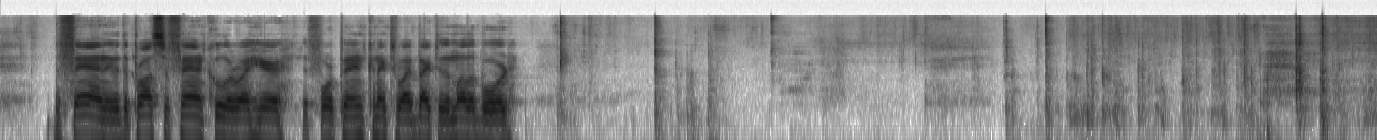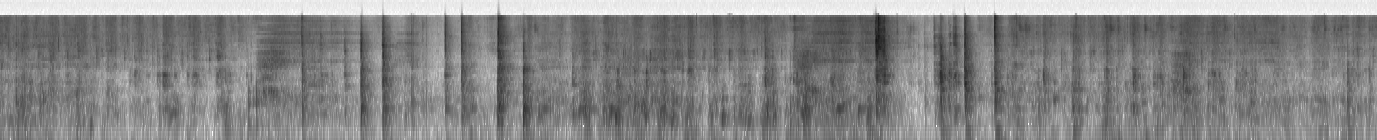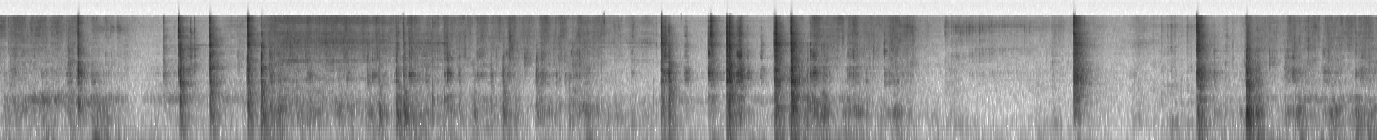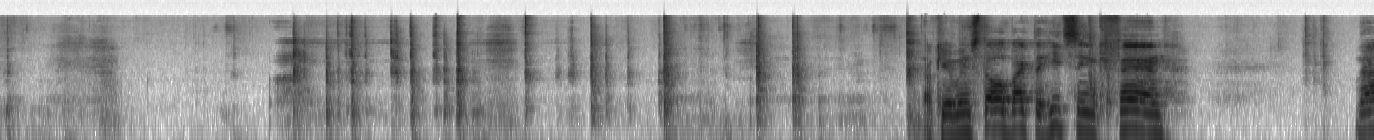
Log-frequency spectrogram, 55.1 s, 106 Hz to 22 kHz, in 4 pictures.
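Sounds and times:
rustling: 10.2s - 28.9s, 30.1s - 34.1s, 35.5s - 38.2s
metal scrapes: 10.5s - 17.7s, 18.3s - 28.8s.

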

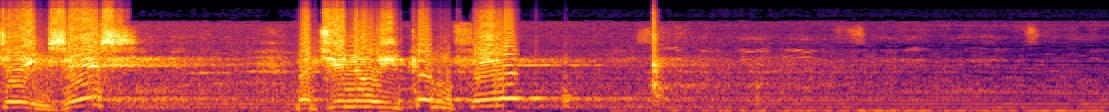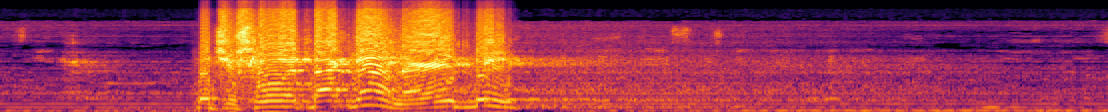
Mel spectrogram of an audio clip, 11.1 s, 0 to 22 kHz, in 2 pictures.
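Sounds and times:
constant hum: 0.0s - 11.0s.

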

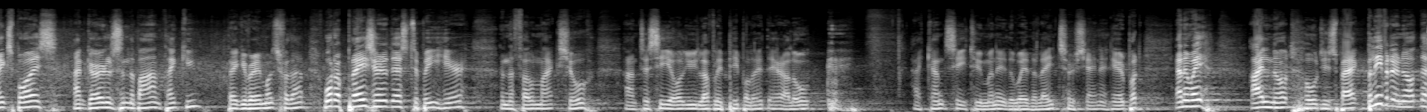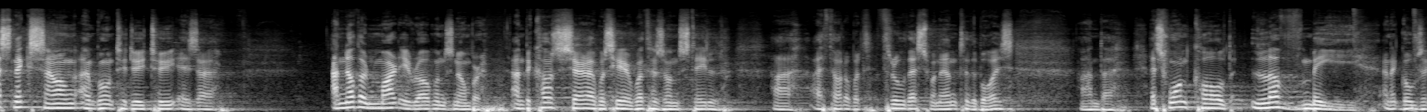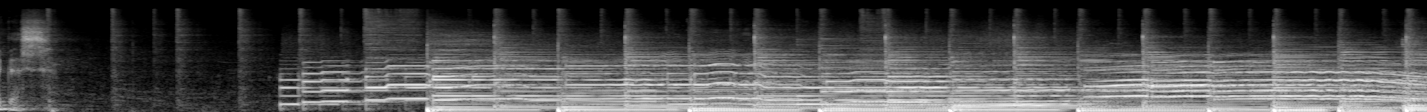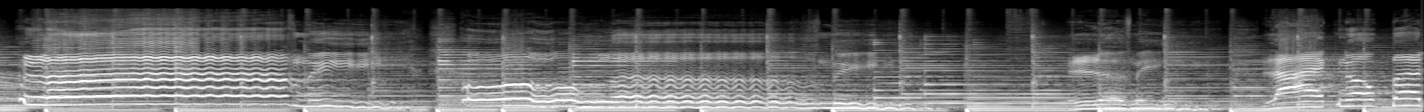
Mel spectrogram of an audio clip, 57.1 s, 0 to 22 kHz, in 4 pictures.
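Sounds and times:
pedal steel guitar: 31.4s - 57.0s
bass and drums: 31.5s - 57.0s.

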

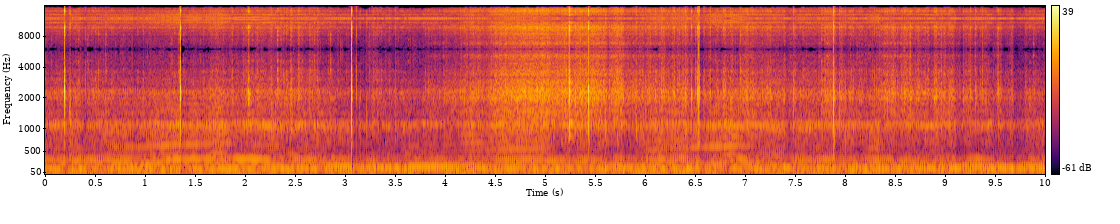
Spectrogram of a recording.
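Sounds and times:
car engine running hard: 0.0s - 10.0s.

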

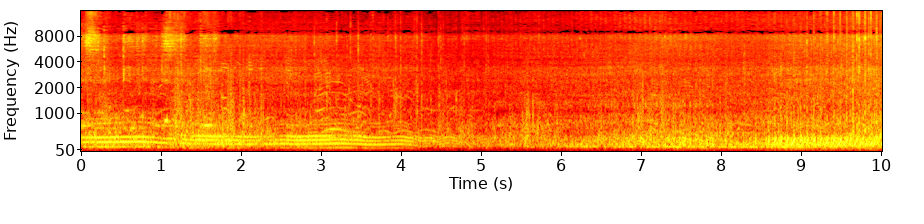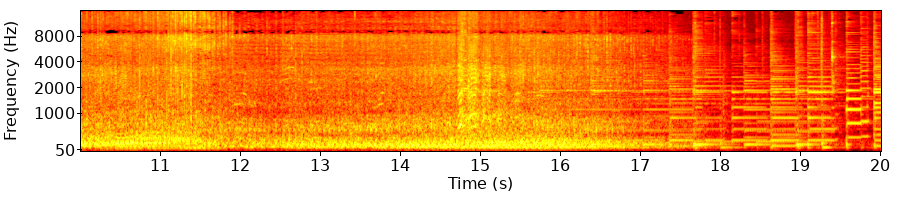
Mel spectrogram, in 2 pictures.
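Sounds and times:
motorcycle engines rumbling past: 0.0s - 17.8s.

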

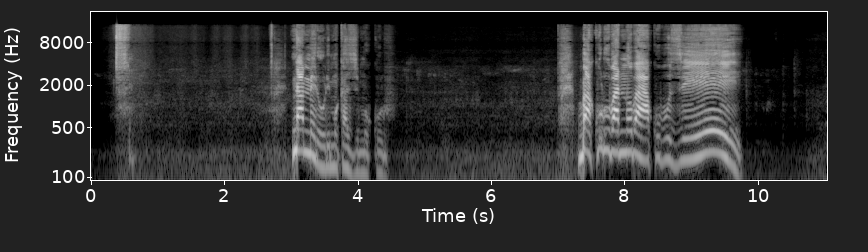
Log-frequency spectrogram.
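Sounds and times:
short sharp hiss: 0.3s - 1.0s.

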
